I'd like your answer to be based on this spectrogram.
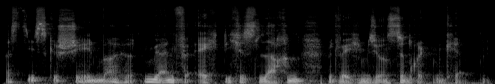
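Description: Male audiobook narrator, extremely deep voice, gravelly, lively intonation, storytelling read. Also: normal speed. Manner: even, storytelling delivery. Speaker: audiobook reader. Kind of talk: audiobook narration of an adventure novel.

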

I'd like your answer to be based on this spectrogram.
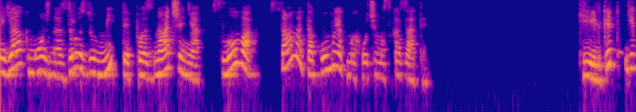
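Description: Ukrainian woman, primary teacher, slow and patient, husky mellow voice, lively pitch, dull lo-fi recording. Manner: slow, patient questioning and answering herself. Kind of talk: recorded grade-three language lesson.

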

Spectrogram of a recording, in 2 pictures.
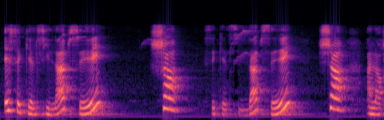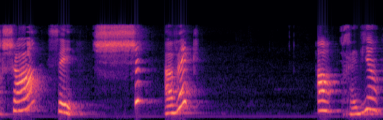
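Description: A woman teaching a phonics lesson to young children, stressing each syllable slowly in a sing-song way. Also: high voice, big pitch swings, a bit bright, muffled recording.

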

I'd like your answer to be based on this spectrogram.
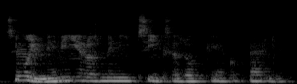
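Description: A gentle, homesick young girl from a storybook, tender and affectionate , as a man puts her on. The voice sits a touch high and carries a gravelly texture. It echoes around a roomy space, picked up from a distance. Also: fairly even intonation, natural voice. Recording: roomy echo, distant mic.

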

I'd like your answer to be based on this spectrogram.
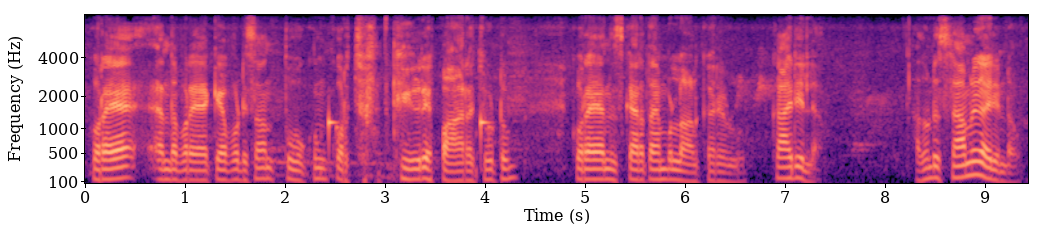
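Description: A man with a medium-pitched, darkish voice delivers an angry political monologue to camera. His combative vlog rant is packed with rhetorical questions and heated peaks.

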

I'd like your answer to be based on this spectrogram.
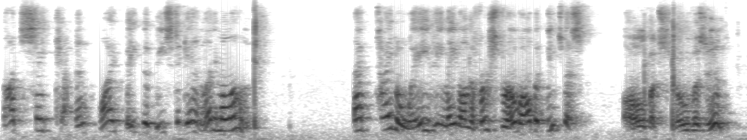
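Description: A man doing scared sailors, high urgent pleading, audiobook reading, dull recording. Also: big pitch swings, normal speed. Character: frightened pleading ship's crew. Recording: dull recording, faint hiss.

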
